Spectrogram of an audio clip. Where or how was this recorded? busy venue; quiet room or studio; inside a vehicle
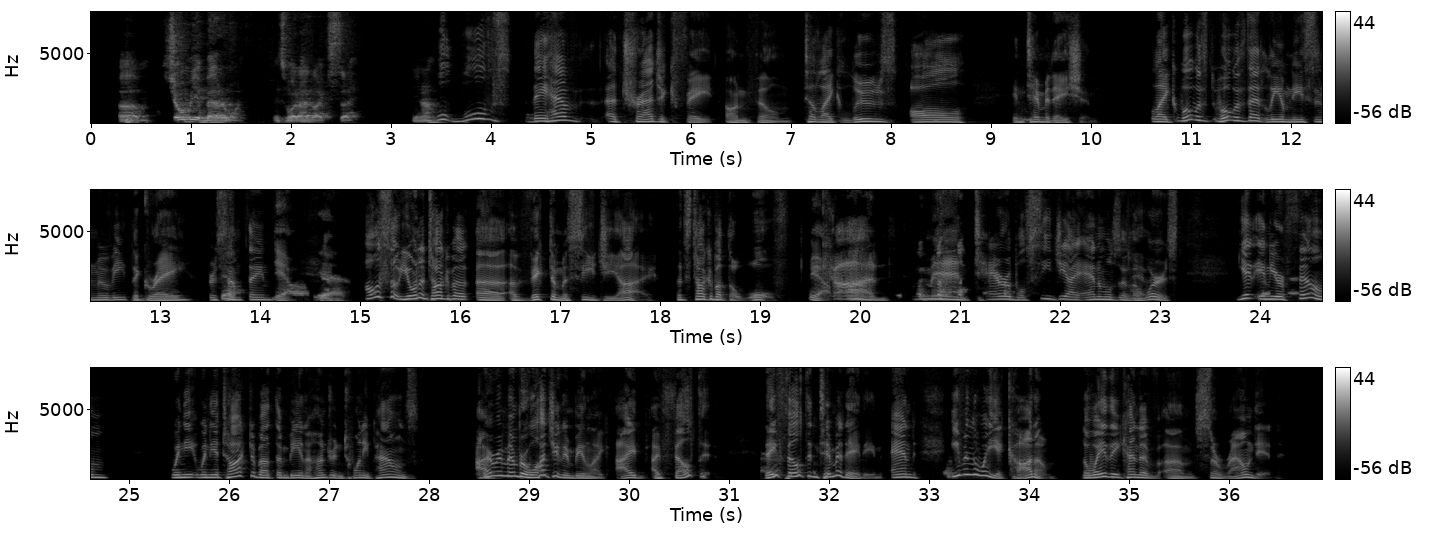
quiet room or studio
